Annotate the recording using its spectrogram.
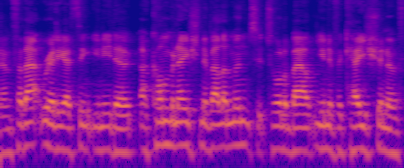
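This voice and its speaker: In a British accent, a man speaks at a very fast pace. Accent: British-sounding. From UK-born, raised abroad. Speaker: tech executive, panelist. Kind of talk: webinar panel discussion. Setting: online webinar.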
